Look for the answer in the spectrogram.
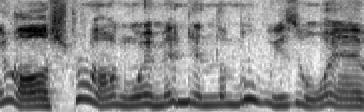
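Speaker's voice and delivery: high-pitched mocking whine, kept light; mock whining. Mimicking complainers about women in movies, mock whining. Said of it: "there's the whining".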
